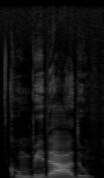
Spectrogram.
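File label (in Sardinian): "cumbidadu", female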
